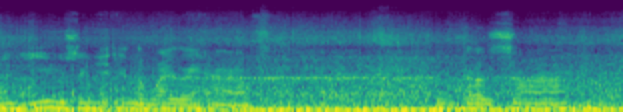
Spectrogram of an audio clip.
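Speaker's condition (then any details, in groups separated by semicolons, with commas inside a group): No condition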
